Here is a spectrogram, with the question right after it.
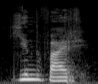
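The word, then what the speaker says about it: январь: Und das Wort fängt mit dem Buchstaben Ja an, wird aber eher wie J ausgesprochen. Also Janwar.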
